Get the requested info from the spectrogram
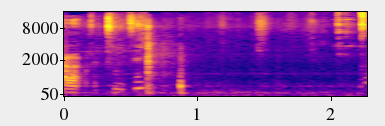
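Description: A few light clicks and knocks from a stainless saucepan being handled on a glass cooktop, the sharpest just under a second in, then quiet room tone.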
